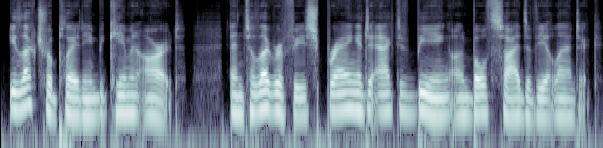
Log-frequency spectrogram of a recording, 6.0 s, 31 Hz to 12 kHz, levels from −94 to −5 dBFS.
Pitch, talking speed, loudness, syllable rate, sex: 125 Hz, 160 wpm, -20 LUFS, 5.8 syllables/s, male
